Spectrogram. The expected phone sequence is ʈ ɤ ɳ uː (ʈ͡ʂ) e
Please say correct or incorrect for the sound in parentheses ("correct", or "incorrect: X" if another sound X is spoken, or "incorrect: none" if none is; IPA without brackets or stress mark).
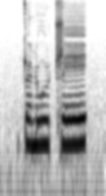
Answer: correct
